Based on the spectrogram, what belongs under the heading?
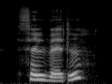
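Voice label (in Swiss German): "salwetel", Alsatian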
